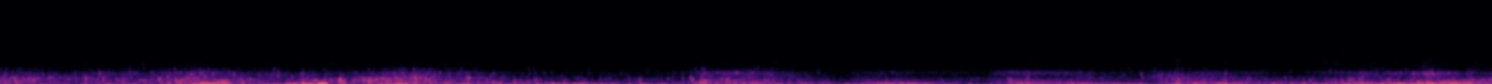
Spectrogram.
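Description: Water rushes and bubbles around an underwater microphone, muffled and close.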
